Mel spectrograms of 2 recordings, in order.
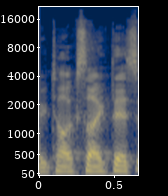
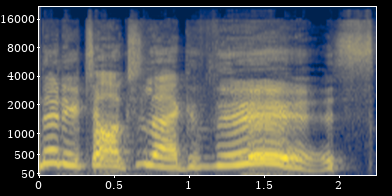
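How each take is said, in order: First: Said in the usual way. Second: Loud, high, elongated shout; Neza. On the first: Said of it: "parts where he talks like this". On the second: Shown as a demonstration. Voice actor demonstrating a character's big moments, drawn-out shout. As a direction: stretch the words out on a big push of breath. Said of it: "elongating speech patterns".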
